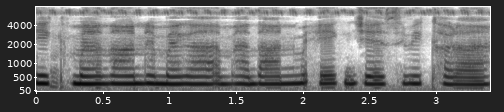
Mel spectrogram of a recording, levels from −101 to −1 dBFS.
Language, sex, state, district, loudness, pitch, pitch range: Hindi, female, Bihar, Vaishali, -13 LUFS, 270 Hz, 265-280 Hz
